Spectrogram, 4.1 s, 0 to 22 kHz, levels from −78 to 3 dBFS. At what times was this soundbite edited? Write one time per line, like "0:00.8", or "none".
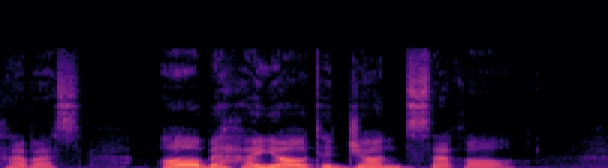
0:02.7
